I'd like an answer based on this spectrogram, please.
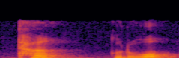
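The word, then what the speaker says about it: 胆: 그래서 쓸개담이 되었고 뜻으로는 발음이 없고 음으로만 탕으로 발음한다고 했어요.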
